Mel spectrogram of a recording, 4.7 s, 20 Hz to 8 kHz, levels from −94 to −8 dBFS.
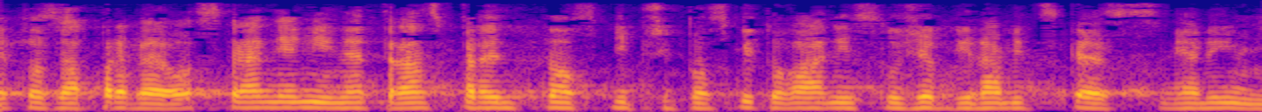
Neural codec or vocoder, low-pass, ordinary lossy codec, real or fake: codec, 16 kHz, 4 kbps, FreqCodec, smaller model; 7.2 kHz; MP3, 32 kbps; fake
